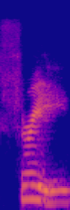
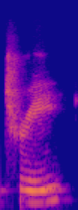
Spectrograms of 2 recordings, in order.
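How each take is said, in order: First: The word begins with a th sound. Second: The word begins with a plain t sound.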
